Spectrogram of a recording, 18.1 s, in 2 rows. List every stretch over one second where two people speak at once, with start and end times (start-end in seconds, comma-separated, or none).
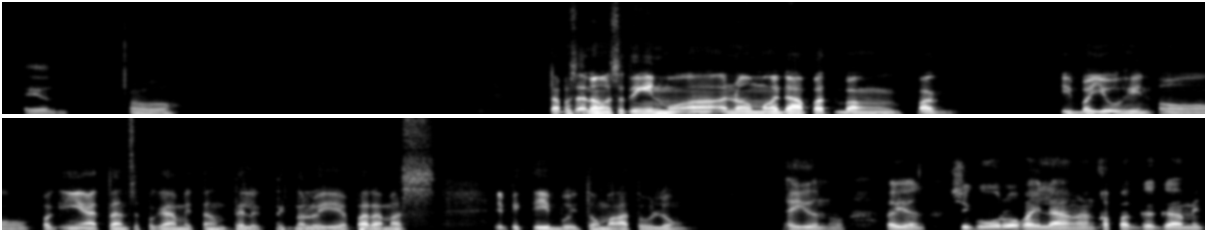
none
